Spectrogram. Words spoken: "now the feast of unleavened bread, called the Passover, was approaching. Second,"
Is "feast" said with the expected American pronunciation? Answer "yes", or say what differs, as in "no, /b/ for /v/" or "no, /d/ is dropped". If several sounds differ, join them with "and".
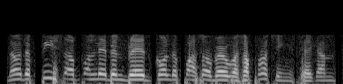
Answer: no, /p/ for /f/ and /t/ is dropped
